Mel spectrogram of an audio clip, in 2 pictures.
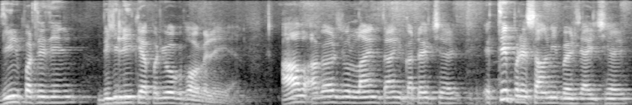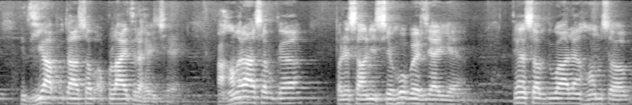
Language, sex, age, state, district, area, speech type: Maithili, male, 60+, Bihar, Samastipur, urban, spontaneous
